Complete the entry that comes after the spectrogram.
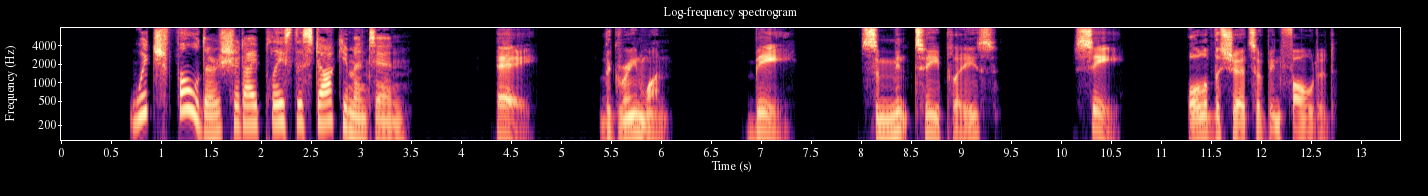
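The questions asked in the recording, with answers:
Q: Which folder should I place this document in?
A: A: The green one.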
